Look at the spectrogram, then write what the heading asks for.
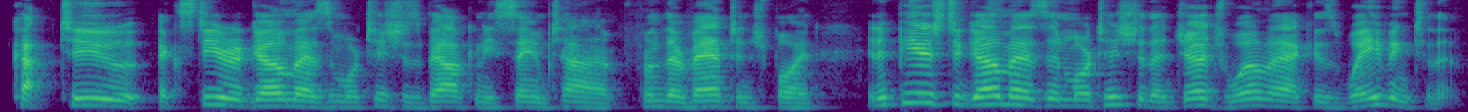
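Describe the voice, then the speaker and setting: A man's voice: on the high side, fairly quick, few pauses, a bit bright. A man reading screenplay action lines as the narrator of a table read. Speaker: stage directions narrator.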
